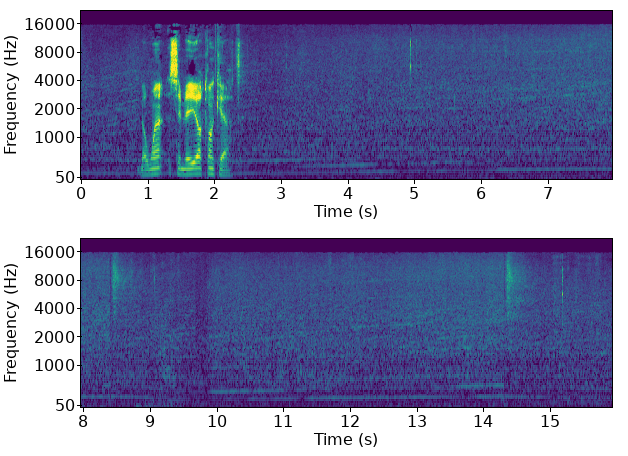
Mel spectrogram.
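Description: A racing car engine hums steadily and shifts pitch as the car speeds up and slows.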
